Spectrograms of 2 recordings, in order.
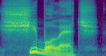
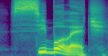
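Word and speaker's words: shibboleth: do dialeto regional deles, não conseguiam pronunciar o som x, sabe? O som de x inglês ou o nosso x de xígara. Eles não tinham esse fonema na fala deles. Simplesmente não tinham. Então, em vez de chibolete, a pronúncia dele saía como cibolete. Essa pequena diferença, um X contra um S era a sentença de morte.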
